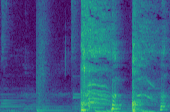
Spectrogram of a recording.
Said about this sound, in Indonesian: langsung batuk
